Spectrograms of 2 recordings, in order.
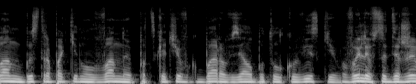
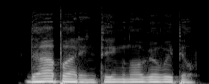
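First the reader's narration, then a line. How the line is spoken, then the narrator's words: Grumbling. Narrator (Russian): проворчал Руслан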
